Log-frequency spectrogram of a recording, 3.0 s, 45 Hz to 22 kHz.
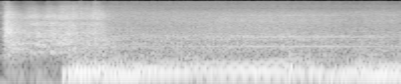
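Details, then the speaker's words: Old turbo Mitsubishi Lancer petrol engine after a full rebuild with new spark plugs gapped to 0.7: cranks briefly, catches and settles straight into a steady, even idle. "We're back, baby. Listen to that. Tuning idle. Sorted."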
